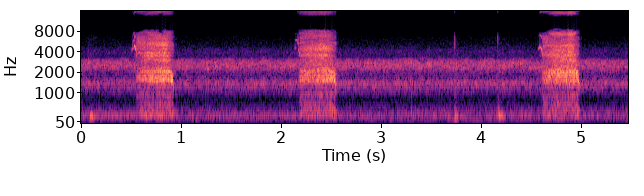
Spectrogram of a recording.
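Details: Owl babies taking a big meal on March 27, 2020; three drawn-out, rough, hissing screeches, each close to half a second, come about two seconds apart over a low constant hum and a few small clicks.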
